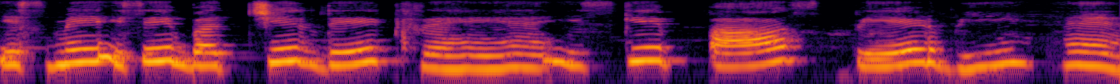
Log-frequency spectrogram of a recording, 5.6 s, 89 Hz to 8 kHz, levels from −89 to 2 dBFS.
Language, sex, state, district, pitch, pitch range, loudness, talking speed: Hindi, female, Bihar, Begusarai, 260 Hz, 235-300 Hz, -21 LUFS, 115 wpm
